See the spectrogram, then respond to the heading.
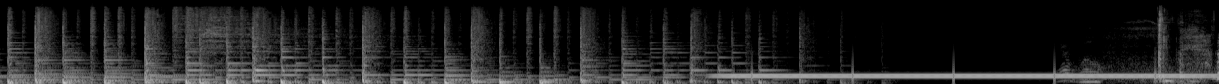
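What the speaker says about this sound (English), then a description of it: "In the beginning, there was a dial tone. And lo did the modem screech like a demon clawing its way out of digital hell." A telephone dial tone sounds as a steady, unbroken hum for several seconds, following a stretch of rhythmic, punchy sound.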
